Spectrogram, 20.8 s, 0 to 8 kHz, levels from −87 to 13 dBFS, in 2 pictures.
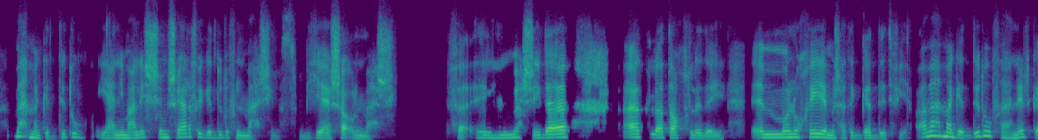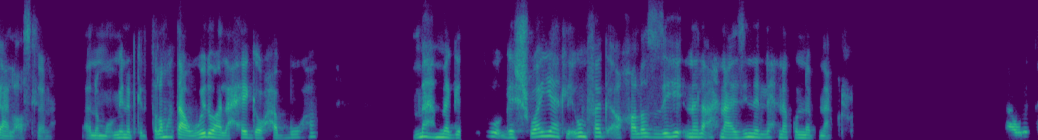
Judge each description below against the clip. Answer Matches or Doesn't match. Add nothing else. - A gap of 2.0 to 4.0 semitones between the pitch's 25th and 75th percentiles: Doesn't match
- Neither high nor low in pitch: Matches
